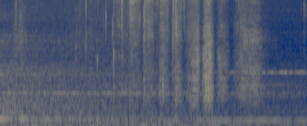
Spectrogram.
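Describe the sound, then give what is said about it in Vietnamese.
A knife being sharpened, with repeated rasping scrapes of the blade in a steady back-and-forth rhythm. The strokes are moderately loud and no voices are heard. “cầm con dao bắt đầu mài xoèn xoẹt xoèn xoẹt”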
